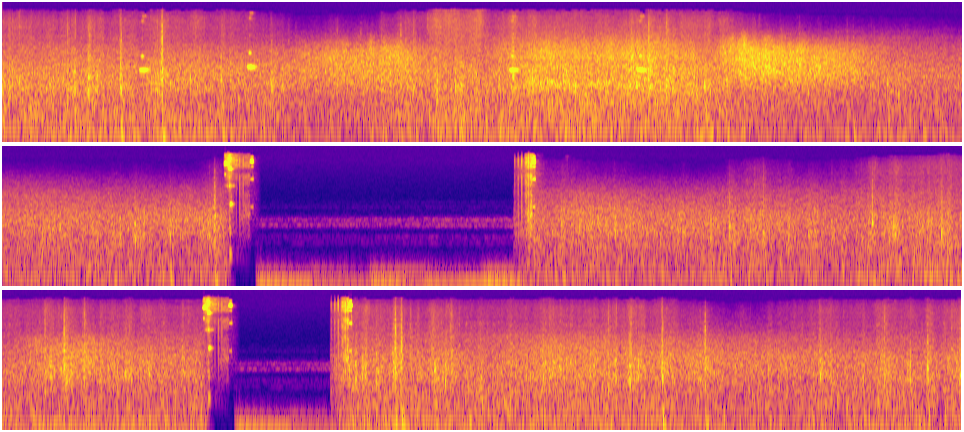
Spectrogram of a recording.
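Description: Wind roars and rushes past at high speed.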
